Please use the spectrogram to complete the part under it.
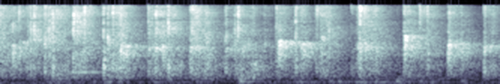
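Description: A class of students applauding together, a continuous burst of many hands clapping at close range for a few seconds.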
